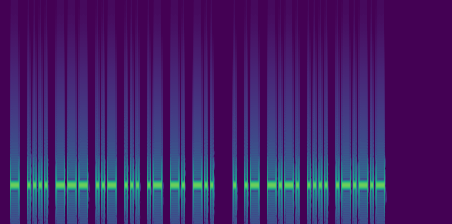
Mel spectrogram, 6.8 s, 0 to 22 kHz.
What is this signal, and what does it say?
Morse code, heard as a keyed tone, about 28 wpm, 700 Hz. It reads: THOUSAND EACH.
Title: Sentences from Top 1000 Words - Review Part 5 - 28wpm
